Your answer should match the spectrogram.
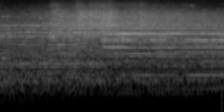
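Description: Intro music of a channel banner video: held, ringing bell-like tones with a whooshing swell as the logo comes up.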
